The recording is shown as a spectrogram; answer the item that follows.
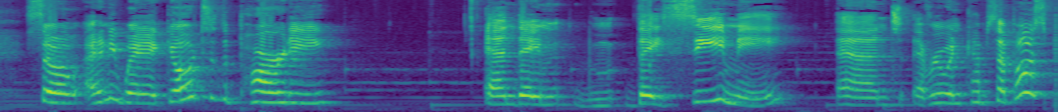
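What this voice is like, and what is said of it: Usual voice. Nothing is said of it.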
